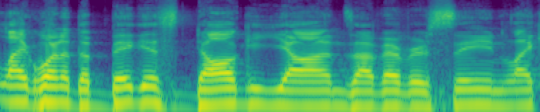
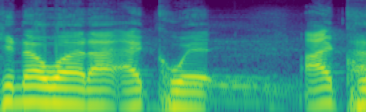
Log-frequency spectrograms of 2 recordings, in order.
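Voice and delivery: ordinary delivery

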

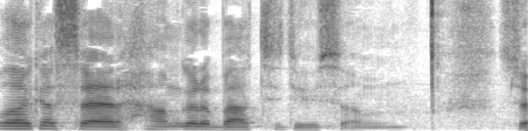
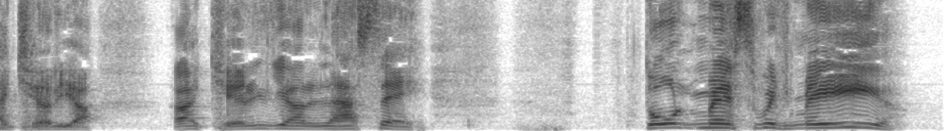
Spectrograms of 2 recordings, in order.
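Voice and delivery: very loud, full-on Scottish accent; 3 semitones higher, 13 dB louder than usual. During an online match his team goes on to lose, in a full Scottish accent. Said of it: "I went full Scottish".

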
